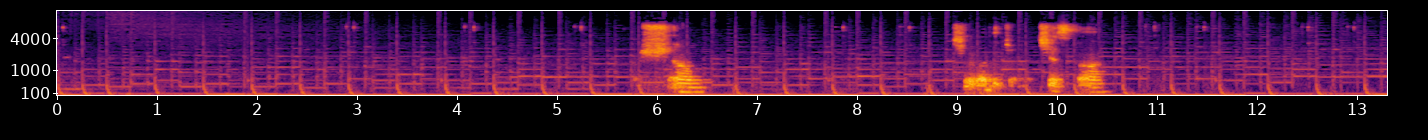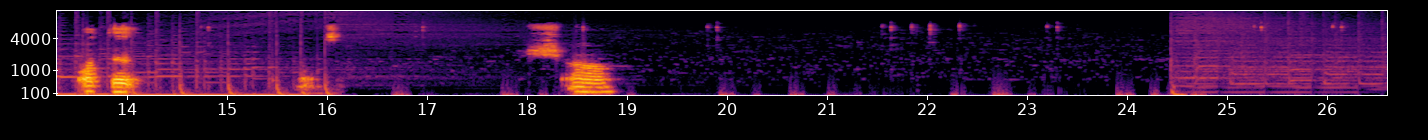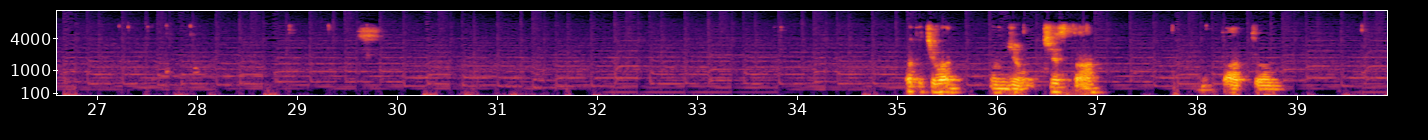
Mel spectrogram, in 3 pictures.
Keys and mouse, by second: 0.2-1.8 drag, 0.4 g, 4.3-6.2 drag, 5.9 g, 6.2-8.1 drag, 6.5 g, 8.6-15.8 drag, 8.8 g, 10.4 g, 11.9 g, 13.4 g, 15.8-17.2 middle drag, 17.2-18.8 drag, 17.3 g, 20.0-21.8 drag, 20.2 g, 22.2-23.8 middle drag, 23.3-24.7 drag, 23.8 g, 26.2 click, 26.4 g, 27.8 click, 28.2-30.4 middle drag, 30.0 Tab, 30.8 middle click, 32.4 r, 34.2 g, 38.9-39.9 middle drag.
